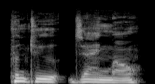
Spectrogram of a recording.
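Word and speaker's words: Kun-tu bZang-mo: Text Kuntu Bangmo pronounced Puntu Zangmo.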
